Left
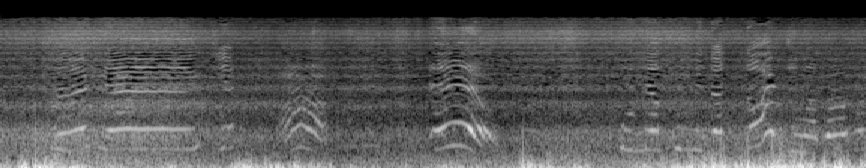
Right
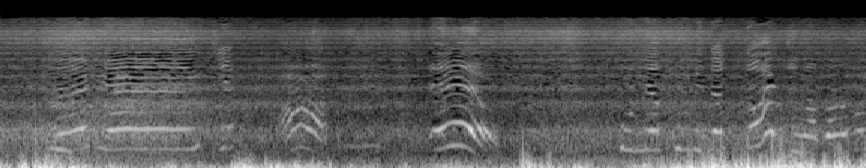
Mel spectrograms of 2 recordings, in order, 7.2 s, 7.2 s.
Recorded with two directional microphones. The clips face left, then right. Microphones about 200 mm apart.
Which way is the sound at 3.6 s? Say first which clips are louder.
Even; centre (ahead or behind).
